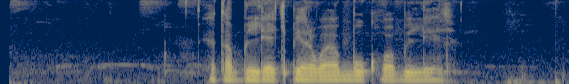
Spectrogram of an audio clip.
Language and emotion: Russian, angry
